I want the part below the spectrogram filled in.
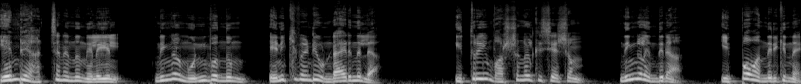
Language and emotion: Malayalam, surprised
